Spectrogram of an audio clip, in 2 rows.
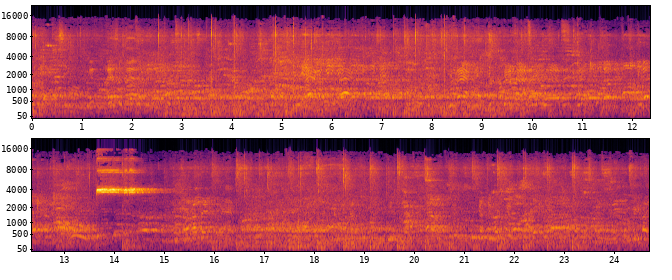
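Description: Indoor youth basketball game in a large echoing gym: a ball bouncing on the hardwood court over steady chatter from spectators. A sharp referee's whistle blast comes about 14 seconds in.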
